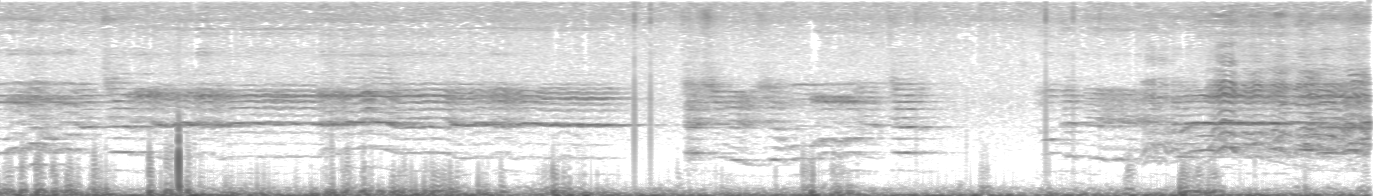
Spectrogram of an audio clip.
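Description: A man chants in a long, drawn-out melodic voice through a loudspeaker in an echoing hall.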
